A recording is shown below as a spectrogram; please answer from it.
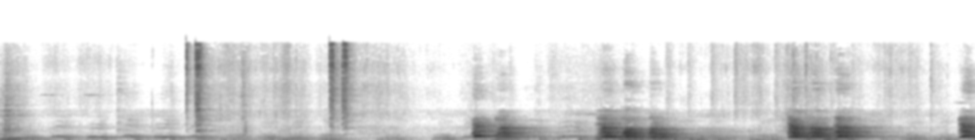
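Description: An Alaskan Malamute gives loud, rough bursts of barking and yowling, with quiet voices and clatter before it.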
